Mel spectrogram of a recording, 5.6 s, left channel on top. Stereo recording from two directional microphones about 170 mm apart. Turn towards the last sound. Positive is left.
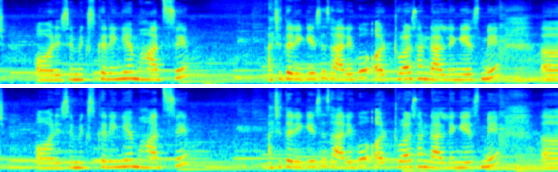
turn(degrees=15)  # may be behind; listen again after turning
